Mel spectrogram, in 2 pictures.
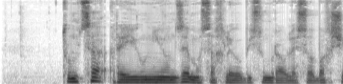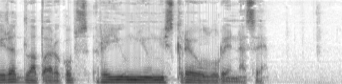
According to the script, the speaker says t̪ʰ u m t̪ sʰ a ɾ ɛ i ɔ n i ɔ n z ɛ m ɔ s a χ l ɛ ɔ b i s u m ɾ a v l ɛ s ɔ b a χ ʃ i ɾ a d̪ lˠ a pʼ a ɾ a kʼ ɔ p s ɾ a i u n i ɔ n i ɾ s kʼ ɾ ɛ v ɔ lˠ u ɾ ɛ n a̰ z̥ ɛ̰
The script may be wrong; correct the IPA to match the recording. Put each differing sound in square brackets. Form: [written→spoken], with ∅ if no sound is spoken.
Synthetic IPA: t̪ʰ u m t̪ sʰ a ɾ ɛ i [ɔ→u] n i ɔ n z ɛ m ɔ s a χ l ɛ ɔ b i s u m ɾ a v l ɛ s ɔ b a χ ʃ i ɾ a d̪ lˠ a pʼ a ɾ a kʼ ɔ p s ɾ [a→ɛ] i u n i ɔ n i [ɾ→∅] s kʼ ɾ ɛ [v→∅] ɔ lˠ u ɾ ɛ n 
